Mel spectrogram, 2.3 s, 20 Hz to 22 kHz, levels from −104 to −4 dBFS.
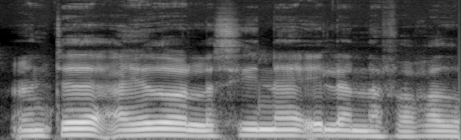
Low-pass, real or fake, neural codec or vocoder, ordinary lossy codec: none; real; none; none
